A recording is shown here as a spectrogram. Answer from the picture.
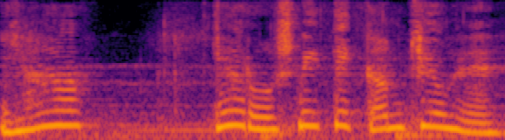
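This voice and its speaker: A put-on character voice with fairly high pitch comes through clear background noise. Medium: read story.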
